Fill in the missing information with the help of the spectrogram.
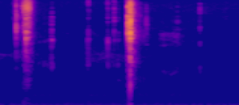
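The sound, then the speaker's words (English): A beverage container is cracked open with two distinct, crisp snaps about half a second apart, the second sharper and followed by a brief faint hiss, over a quiet low hum. “We got two distinct, nice, crisp uh, opener opening sound.”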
